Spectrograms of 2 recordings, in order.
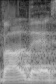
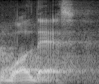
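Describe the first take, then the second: First: The word begins with a V sound. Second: The word begins with a W sound. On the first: This is the standard way to say it. "Bahamians cannot pronounce the V in Valdez" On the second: This is how Bahamians say it. "They always call it Waldez"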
